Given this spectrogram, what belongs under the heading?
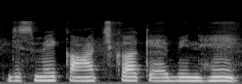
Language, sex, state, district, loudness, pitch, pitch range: Hindi, female, Madhya Pradesh, Bhopal, -17 LUFS, 170 Hz, 165-175 Hz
